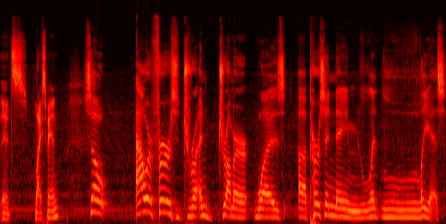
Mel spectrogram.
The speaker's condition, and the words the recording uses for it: Stuttering. He was like, "That's kind of like torture because of my stutter," and I was like, "Well."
